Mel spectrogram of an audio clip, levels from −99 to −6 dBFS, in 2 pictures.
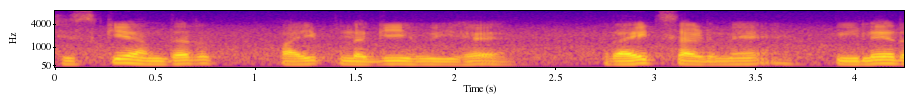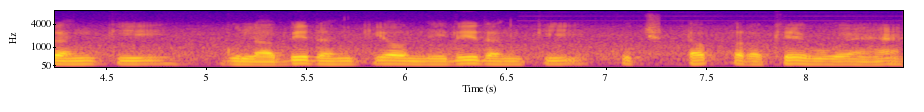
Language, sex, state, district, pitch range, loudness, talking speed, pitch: Hindi, male, Chandigarh, Chandigarh, 115-130 Hz, -19 LUFS, 170 wpm, 120 Hz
